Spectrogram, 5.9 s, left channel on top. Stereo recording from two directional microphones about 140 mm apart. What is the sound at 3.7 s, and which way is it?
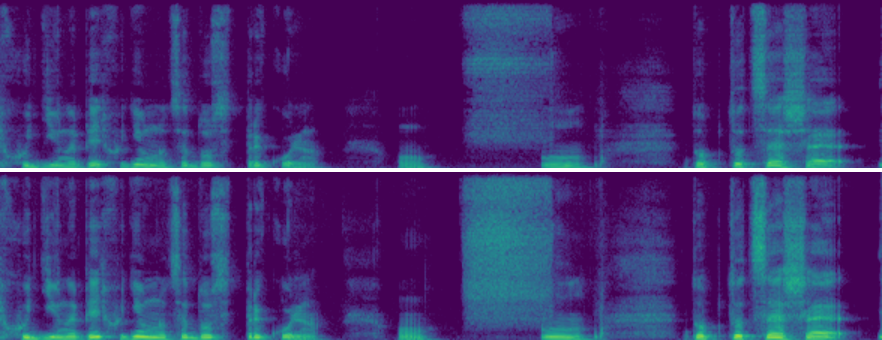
Speech, 30° right (ahead or behind).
